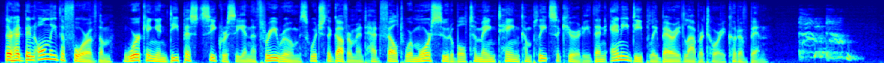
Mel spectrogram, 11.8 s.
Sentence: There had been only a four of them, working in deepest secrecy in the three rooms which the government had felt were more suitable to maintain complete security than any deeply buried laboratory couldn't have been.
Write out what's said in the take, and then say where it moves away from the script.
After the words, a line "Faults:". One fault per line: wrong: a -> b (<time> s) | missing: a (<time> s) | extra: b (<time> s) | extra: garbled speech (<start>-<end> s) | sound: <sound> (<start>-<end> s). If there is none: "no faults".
There had been only the four of them, working in deepest secrecy in the three rooms which the government had felt were more suitable to maintain complete security than any deeply buried laboratory could have been.
Faults:
wrong: a -> the (0.7 s)
wrong: couldn't -> could (9.7 s)
sound: cough (10.6-11.5 s)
